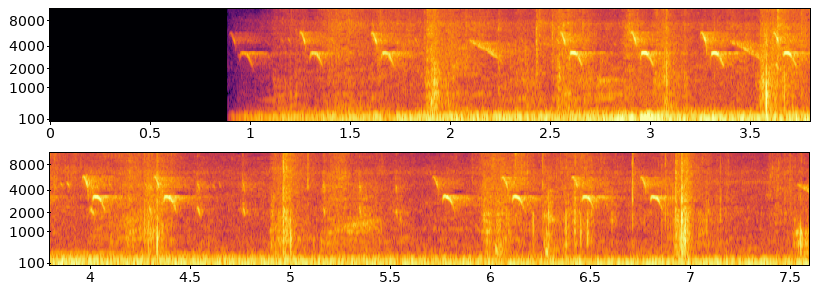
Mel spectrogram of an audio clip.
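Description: After about a second of silence, a bird calls in two runs of short, high, falling notes, about three a second, over footsteps crunching in dry leaf litter.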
